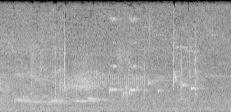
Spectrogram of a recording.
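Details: In the morning, Crimson Rosellas, an adult and two juveniles, graze on grass seeds beside a wild rabbit in a semi-rural back yard on the NSW South Coast. They give soft, sweet peeping whistles, a few clear piping notes then higher, shorter ones, over a low outdoor rumble.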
